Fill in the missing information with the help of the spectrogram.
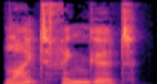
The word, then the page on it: light-fingered: British English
